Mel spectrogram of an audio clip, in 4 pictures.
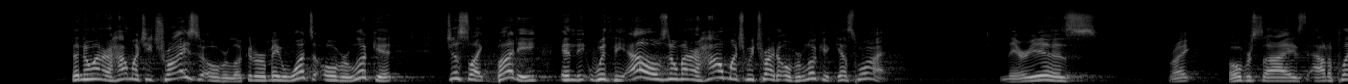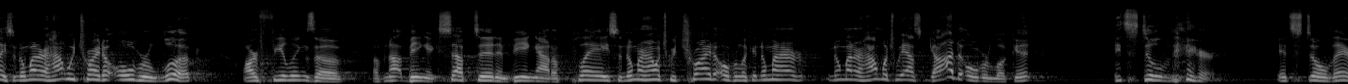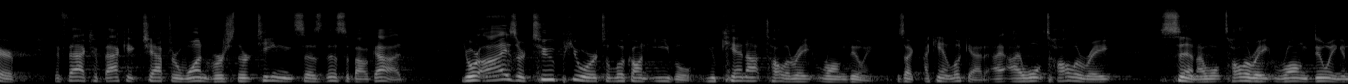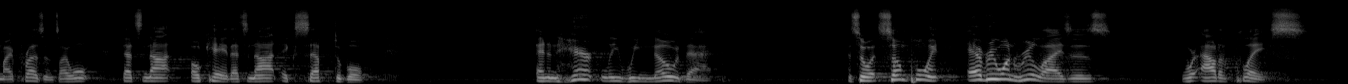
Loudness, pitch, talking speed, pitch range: -35 LUFS, 165 Hz, 175 wpm, 140-200 Hz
